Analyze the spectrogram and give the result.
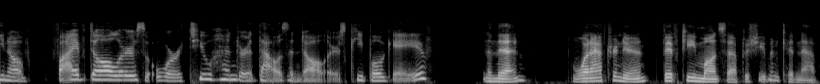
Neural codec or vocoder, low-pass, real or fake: codec, 24 kHz, 0.9 kbps, WavTokenizer, medium speech release version 2; 7.2 kHz; fake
